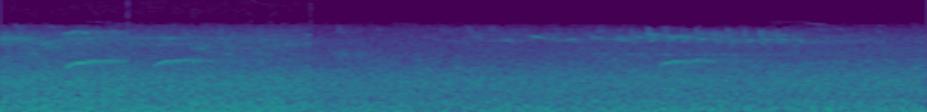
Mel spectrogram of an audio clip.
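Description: Steady outdoor background noise with a bird giving short chirps, two close together near the start and one more about three and a half seconds in.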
